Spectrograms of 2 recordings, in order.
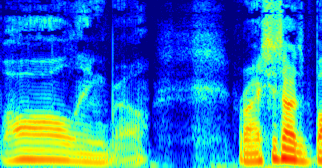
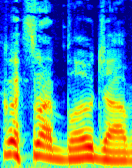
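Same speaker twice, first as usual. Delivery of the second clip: "blowjob" said louder and blunter; mock crude punchline, louder; louder blunt correction; 3 semitones higher, 6 dB louder than usual.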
